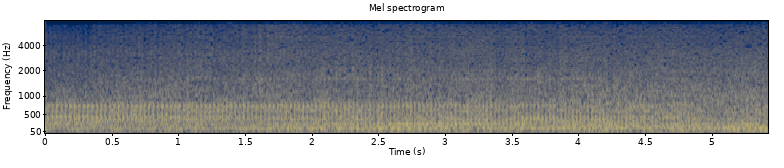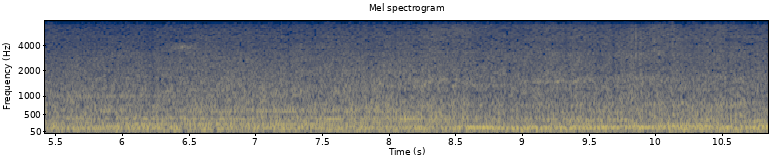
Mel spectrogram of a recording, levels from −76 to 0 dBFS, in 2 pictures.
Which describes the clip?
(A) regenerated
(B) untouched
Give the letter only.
A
